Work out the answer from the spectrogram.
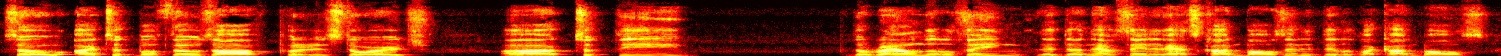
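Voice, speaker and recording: A man's voice: mid-range voice, little pitch movement, measured pace, a bit bright. A man chatting casually on an amateur radio net, explaining things in a rambling, folksy, plain-worded way. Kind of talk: casual chat.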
